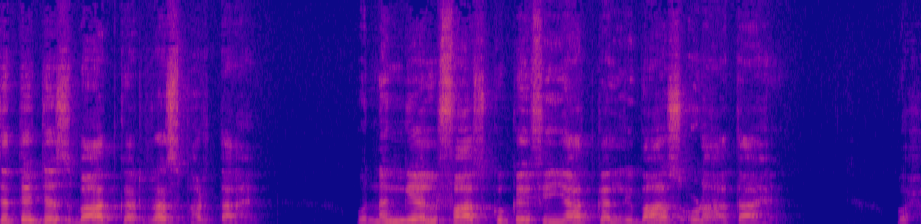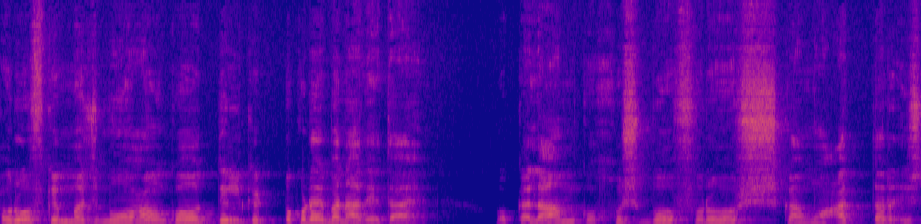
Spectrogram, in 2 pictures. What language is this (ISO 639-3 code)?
urd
